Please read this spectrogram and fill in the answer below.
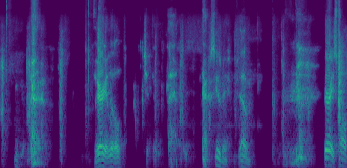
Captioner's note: cough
